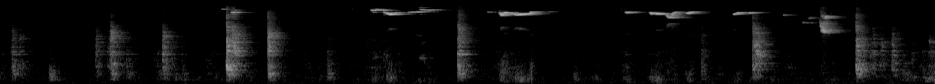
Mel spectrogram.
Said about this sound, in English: Listening to that terrible squeak.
